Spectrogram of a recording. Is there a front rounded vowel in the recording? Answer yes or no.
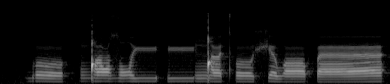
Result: yes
